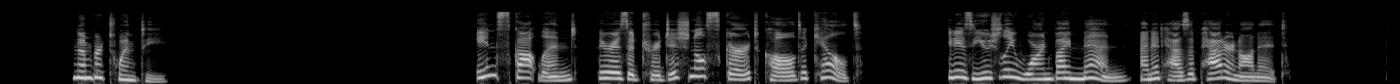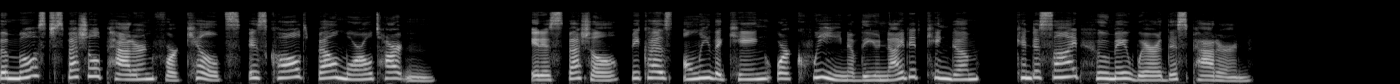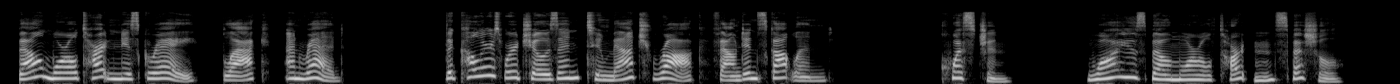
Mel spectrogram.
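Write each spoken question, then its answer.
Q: why is Balmoral tartan special?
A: Only the king or queen of the UK can decide who may wear it.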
